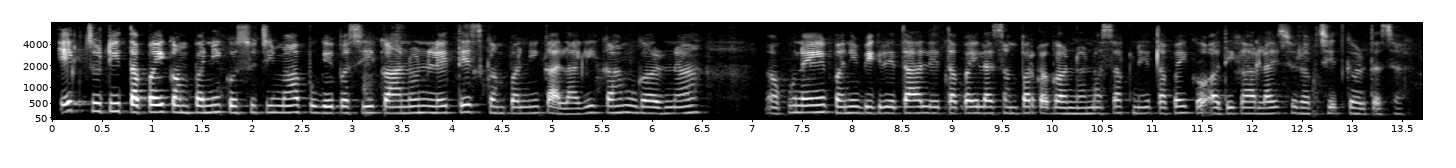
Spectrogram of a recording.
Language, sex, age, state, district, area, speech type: Nepali, female, 30-45, West Bengal, Jalpaiguri, rural, read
